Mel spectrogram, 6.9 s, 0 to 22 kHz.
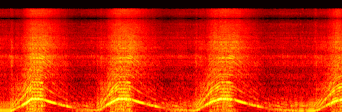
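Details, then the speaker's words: Car that tops out at 117 mph in 6th and bogs from a stop; fuel pressure 43 psi at idle, dropping while driving; fuel delivery test failed, owner suspects the fuel pump. Earlier it cut out near 8,000 rpm, but here clean throttle blips rev freely. Normal free revving. "I know I hear it actually it's revving how it should rev right now which is confusing me"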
